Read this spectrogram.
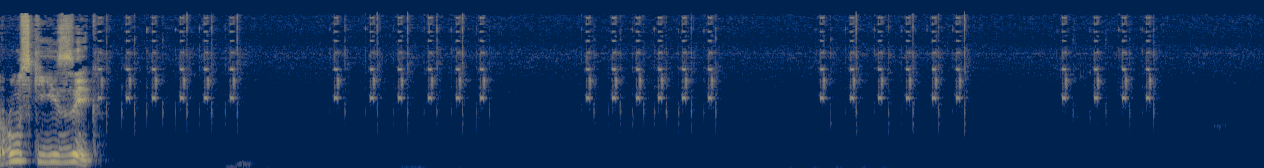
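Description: A small electronic device gives quick, faint beeps in short bursts as its buttons are pressed.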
